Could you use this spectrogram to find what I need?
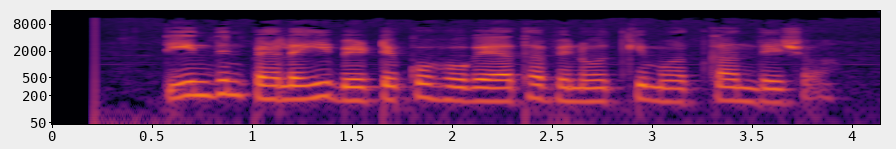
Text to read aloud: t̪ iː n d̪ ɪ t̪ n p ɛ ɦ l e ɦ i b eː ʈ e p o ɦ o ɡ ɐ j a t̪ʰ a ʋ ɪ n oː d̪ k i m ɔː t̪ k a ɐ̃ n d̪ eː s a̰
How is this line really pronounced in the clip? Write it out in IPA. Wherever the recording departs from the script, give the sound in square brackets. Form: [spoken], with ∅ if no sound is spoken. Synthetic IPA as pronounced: t̪ iː n d̪ ɪ [∅] n p ɛ ɦ l e ɦ i b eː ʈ e [k] o ɦ o ɡ ɐ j a t̪ʰ a ʋ ɪ n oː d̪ k i m ɔː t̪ k a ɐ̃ n d̪ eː [ʃ] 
